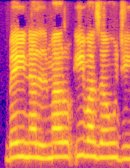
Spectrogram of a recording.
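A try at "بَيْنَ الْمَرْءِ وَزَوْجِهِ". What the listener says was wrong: نہ مر پہ اسٹیج تو کرو نا، ایسے فوراً فوراً پڑھ دو گے تو سکتا تو نہیں ہوگا، سکتا ایک الف کے برابر ہوتا ہے۔ بین المرء وزوجه،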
